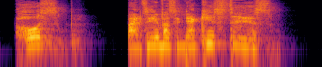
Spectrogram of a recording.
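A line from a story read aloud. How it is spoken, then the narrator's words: Whispered. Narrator (German): flüstert meine Schwester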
